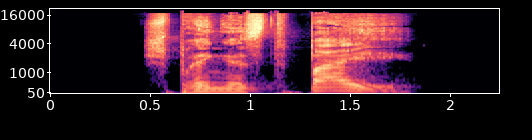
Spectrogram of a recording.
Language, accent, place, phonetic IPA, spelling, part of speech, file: German, Germany, Berlin, [ˌʃpʁɪŋəst ˈbaɪ̯], springest bei, verb, De-springest bei.ogg
- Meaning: second-person singular subjunctive I of beispringen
